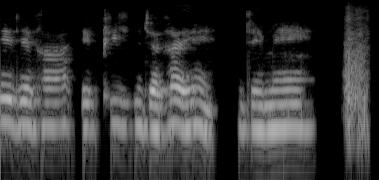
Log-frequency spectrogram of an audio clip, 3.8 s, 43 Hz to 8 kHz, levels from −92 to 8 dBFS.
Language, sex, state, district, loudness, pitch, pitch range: Chhattisgarhi, female, Chhattisgarh, Jashpur, -33 LUFS, 195 Hz, 190-205 Hz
